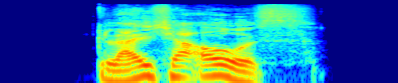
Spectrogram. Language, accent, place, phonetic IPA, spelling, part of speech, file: German, Germany, Berlin, [ˌɡlaɪ̯çə ˈaʊ̯s], gleiche aus, verb, De-gleiche aus.ogg
- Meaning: inflection of ausgleichen: 1. first-person singular present 2. first/third-person singular subjunctive I 3. singular imperative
